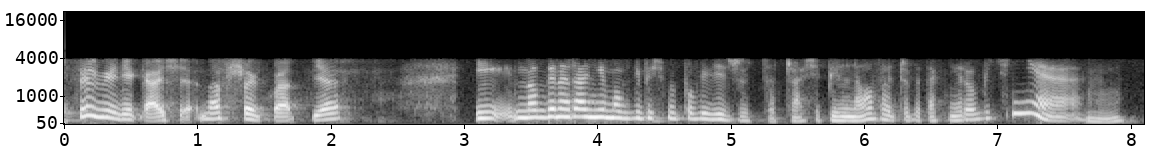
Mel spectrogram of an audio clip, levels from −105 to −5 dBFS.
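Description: No technical faults can be heard in the speech, which passes through an AMR-NB mobile codec at 12.2 kbps that leaves only light coding traces and carries nothing above about 3.8 kHz.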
